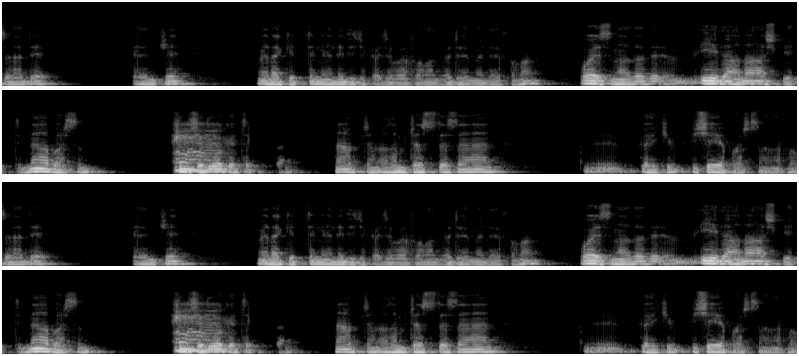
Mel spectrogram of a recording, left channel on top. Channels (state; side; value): identical; both; correlation 1.00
